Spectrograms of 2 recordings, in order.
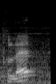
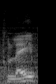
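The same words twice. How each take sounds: First: "poulet" with the t sounded; "poulet" with short e and final t; alternative pronunciation. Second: "poulet" ending in an open ay; "poulet" with no final t; French pronunciation. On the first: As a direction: say "poulet" as poo-LET. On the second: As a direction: say "poulet" as poo-LAY, silent t. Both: Shown as a demonstration. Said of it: "not sure if I'm saying it right".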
